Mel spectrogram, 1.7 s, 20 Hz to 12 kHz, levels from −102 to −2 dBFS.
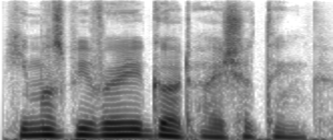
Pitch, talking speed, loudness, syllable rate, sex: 125 Hz, 290 wpm, -15 LUFS, 5.9 syllables/s, male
